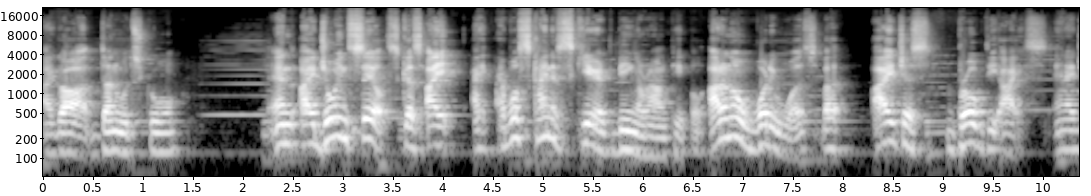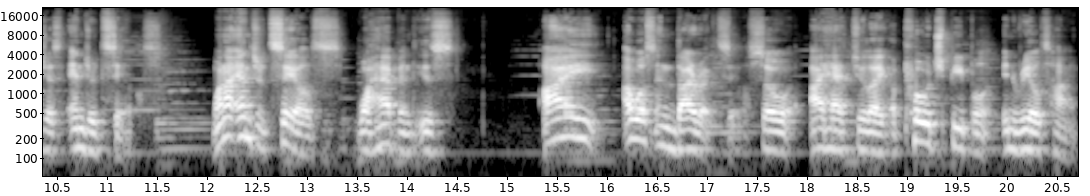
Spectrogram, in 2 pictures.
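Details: Adult male who stuttered badly from childhood until 18, since improved but persisting, with part-word and word repetitions: stuttering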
